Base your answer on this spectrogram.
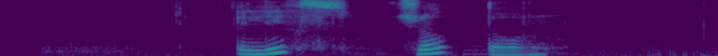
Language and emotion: Russian, neutral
